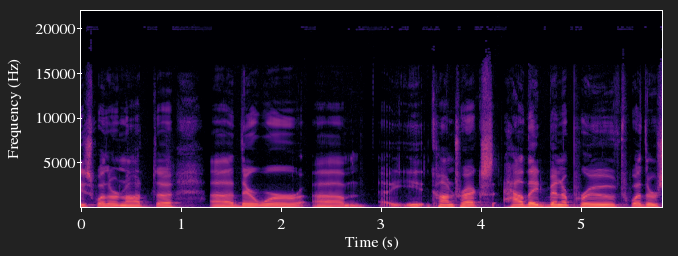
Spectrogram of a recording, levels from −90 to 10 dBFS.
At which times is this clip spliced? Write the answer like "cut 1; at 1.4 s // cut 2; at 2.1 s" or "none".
none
